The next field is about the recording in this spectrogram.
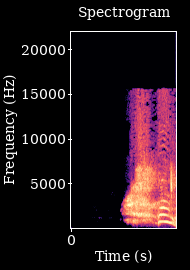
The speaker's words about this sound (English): Bless you.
